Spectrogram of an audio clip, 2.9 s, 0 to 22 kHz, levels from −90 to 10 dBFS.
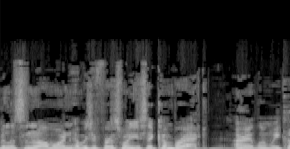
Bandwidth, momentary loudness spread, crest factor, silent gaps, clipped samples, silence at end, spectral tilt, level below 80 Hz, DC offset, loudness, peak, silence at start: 13.5 kHz; 3 LU; 12 dB; none; under 0.1%; 0 s; -5.5 dB/octave; -38 dBFS; 5%; -18 LUFS; -4 dBFS; 0 s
